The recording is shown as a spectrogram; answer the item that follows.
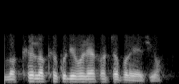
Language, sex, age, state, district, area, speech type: Odia, male, 45-60, Odisha, Bhadrak, rural, conversation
